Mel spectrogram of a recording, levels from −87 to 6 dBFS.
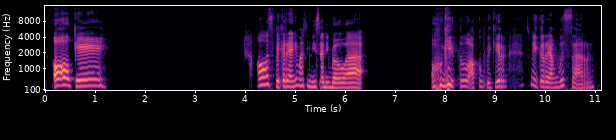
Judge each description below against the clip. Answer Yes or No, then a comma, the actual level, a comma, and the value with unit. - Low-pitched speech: No, high, 240 Hz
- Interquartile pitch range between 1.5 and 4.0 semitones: No, average, 4.4 semitones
